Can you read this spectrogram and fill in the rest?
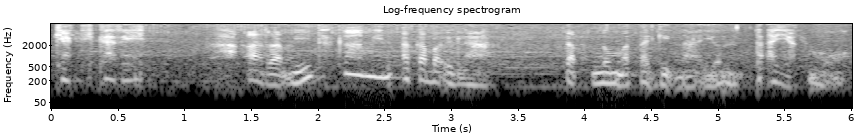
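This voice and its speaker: A woman's voice: lowish voice, sing-song, a little slow, gravelly, noisy background, full character voice. A woman playing a doting older woman in love with a younger man, tender and coquettish, in a radio romance drama. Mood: tender, loving. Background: music.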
